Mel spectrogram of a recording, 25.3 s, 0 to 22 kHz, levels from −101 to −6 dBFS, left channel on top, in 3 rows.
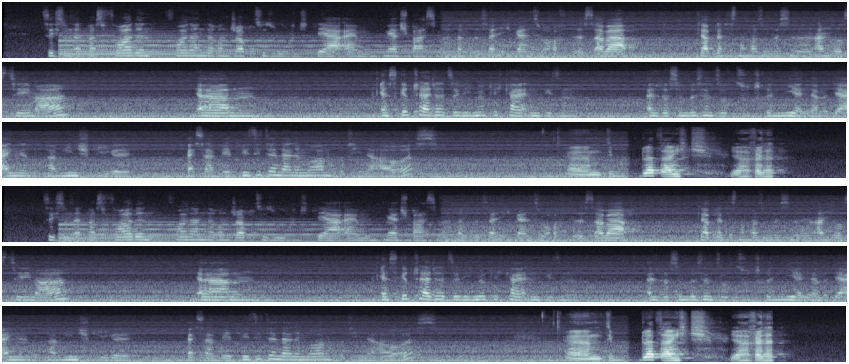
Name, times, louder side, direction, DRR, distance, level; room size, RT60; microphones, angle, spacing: voice 1, 0.4-6.3 6.9-9.1 10.4-11.1 12.1-14.2 14.9-18.2 18.7-21.1, left 2 dB, 85° left, 2.0 m, -33 dB
sound 1, 0.6-6.4, left 2 dB, 70° left, 2.0 m, -41 dB
sound 2, 4.4-23.2, equal, 10° left, 0.8 m, -39 dB
voice 2, 22.5-24.6, right 3 dB, 40° right, 0.7 m, -25 dB
22.0 x 21.0 x 2.6 m
head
